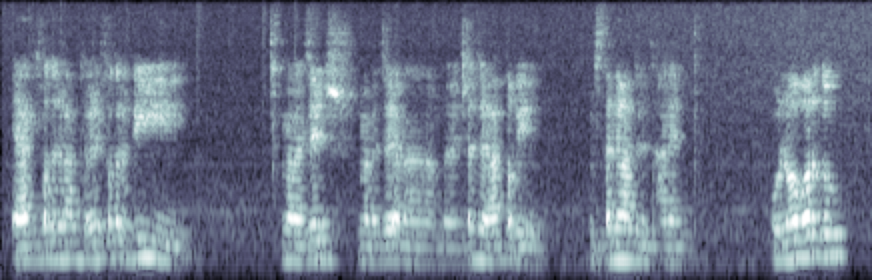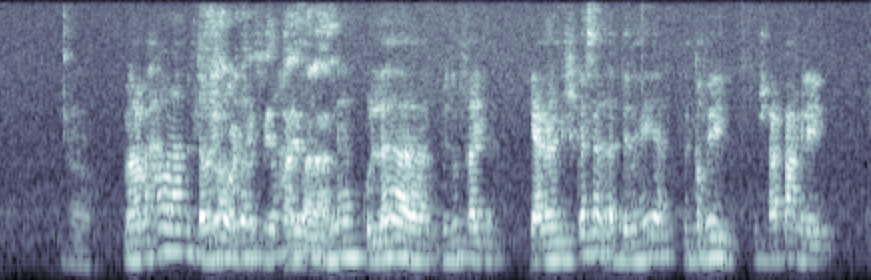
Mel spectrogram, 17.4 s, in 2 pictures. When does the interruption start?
11 s

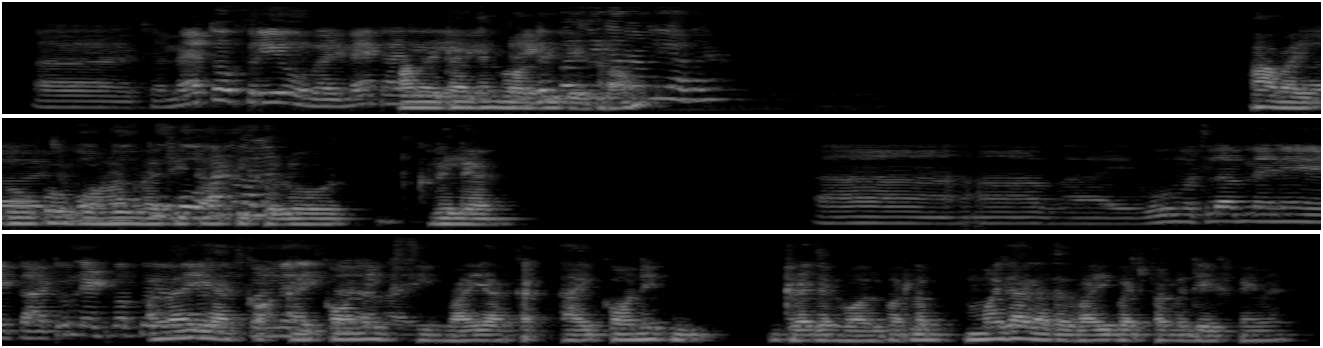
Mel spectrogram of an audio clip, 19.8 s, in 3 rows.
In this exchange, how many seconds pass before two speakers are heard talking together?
2 s

